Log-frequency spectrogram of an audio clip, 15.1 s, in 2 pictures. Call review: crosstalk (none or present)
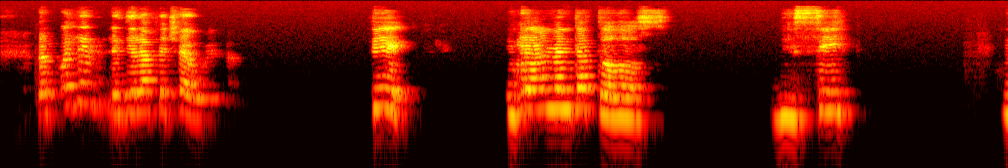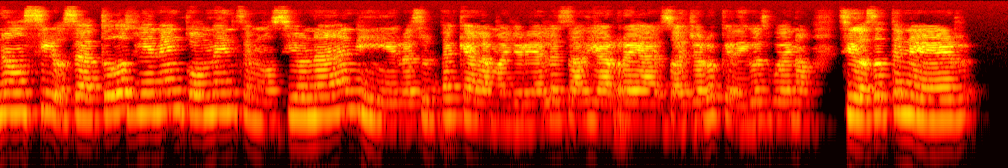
none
